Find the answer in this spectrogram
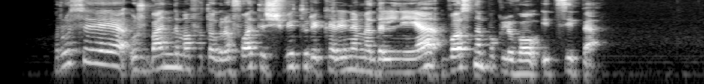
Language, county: Lithuanian, Vilnius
